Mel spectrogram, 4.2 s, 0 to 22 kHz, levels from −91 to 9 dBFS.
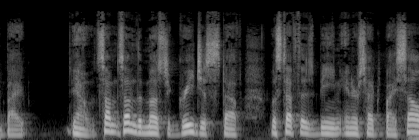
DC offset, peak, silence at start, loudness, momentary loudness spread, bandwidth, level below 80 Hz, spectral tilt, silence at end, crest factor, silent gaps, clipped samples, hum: under 0.1%; -10 dBFS; 0 s; -26 LUFS; 10 LU; 16.5 kHz; -60 dBFS; -4.5 dB/octave; 0 s; 16 dB; none; under 0.1%; none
